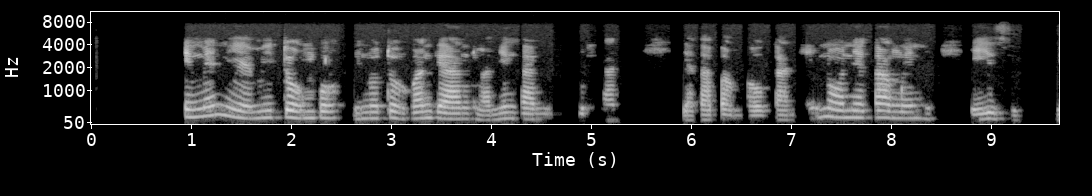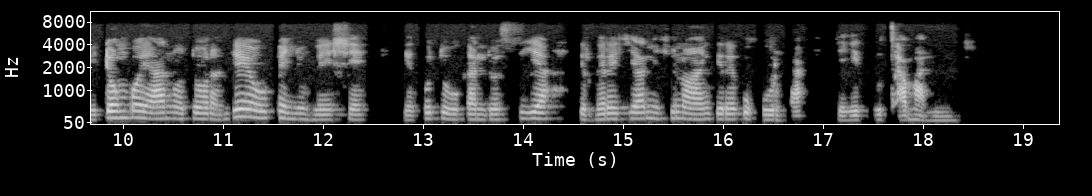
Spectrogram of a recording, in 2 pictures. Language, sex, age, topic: Ndau, female, 36-49, health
